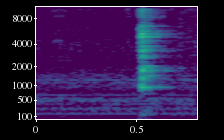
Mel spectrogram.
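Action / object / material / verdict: scrape / breaded chicken strip scraped with a fork / breaded chicken / crisp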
